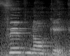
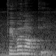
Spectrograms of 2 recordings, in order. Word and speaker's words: Fibonacci: वो ये सीक्वेंस है फिबोनाकी प्रोनाउंसिएशन थोड़ा देख लें आप, फिबोनाची, FIBONACCI, फिबोनाची सीक्वेंस।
